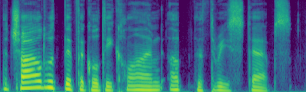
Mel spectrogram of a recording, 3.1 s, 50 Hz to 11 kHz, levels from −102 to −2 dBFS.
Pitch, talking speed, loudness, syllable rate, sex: 145 Hz, 175 wpm, -18 LUFS, 4.7 syllables/s, male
